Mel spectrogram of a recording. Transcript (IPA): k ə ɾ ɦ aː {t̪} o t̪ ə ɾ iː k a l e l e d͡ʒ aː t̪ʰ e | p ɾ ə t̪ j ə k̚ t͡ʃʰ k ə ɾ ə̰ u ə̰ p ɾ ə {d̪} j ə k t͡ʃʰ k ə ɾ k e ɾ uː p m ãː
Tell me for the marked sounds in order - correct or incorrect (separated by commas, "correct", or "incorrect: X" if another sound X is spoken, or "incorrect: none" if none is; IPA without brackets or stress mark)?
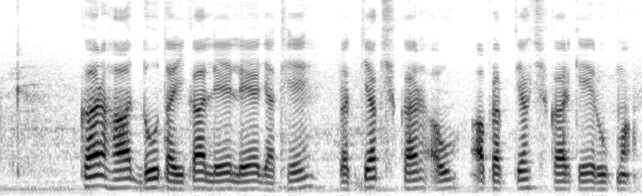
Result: incorrect: d̪, incorrect: t̪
